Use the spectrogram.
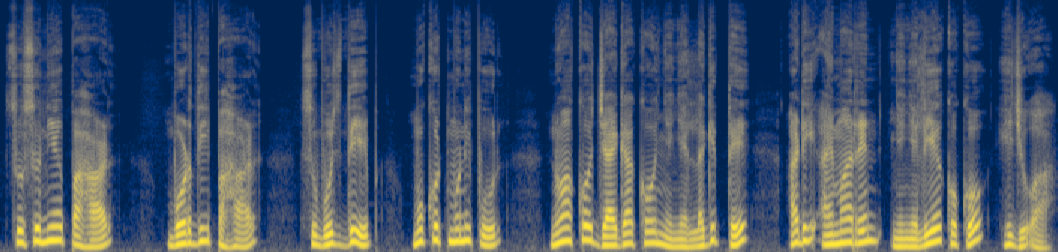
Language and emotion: Santali, neutral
